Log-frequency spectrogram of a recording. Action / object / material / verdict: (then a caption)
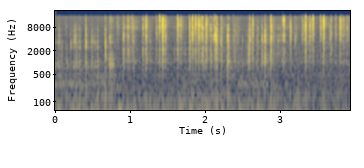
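tap / wooden hairbrush / wood / none. A wooden hairbrush is tapped quickly with long nails, giving a rapid, uneven run of dry, bright clicks. The sound is crisp and mostly high, with almost no low end and no ring after each tap.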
